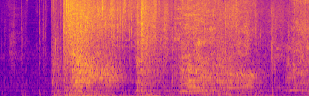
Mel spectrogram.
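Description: A heavy crash booms with a long, deep rumble.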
